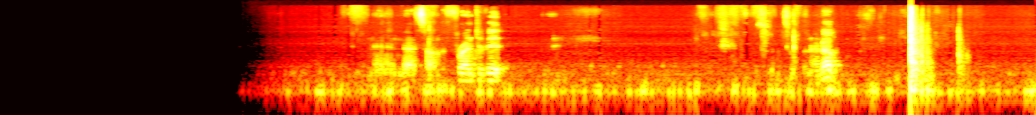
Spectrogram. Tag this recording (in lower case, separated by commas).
speech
